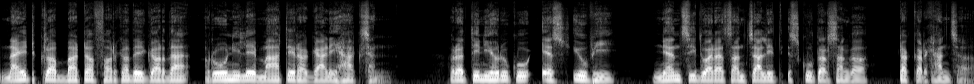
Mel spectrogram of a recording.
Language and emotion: Nepali, neutral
